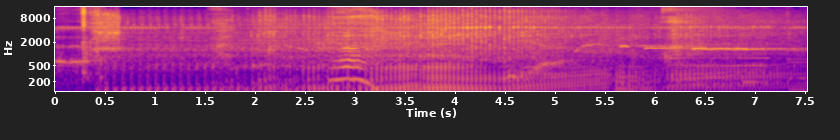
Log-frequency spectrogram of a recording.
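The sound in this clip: A motorbike engine starts with rapid pulsing firing, then revs and settles into a rough, buzzing run whose pitch rises and falls, with voices heard over it.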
